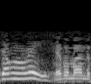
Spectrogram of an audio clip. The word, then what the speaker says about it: Henri: This is Henry. He pronounces it Henri.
